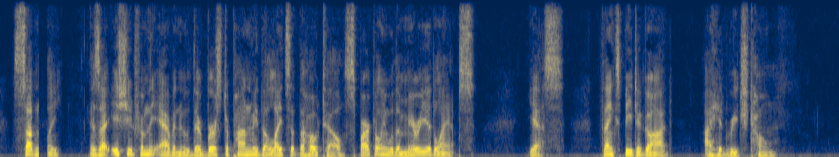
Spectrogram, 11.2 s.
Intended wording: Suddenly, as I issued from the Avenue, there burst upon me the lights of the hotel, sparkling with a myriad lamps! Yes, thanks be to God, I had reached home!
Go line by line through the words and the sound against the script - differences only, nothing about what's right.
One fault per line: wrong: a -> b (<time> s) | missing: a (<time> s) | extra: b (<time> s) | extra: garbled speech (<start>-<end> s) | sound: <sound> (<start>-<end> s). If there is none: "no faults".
sound: dropout (0.5-0.6 s)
